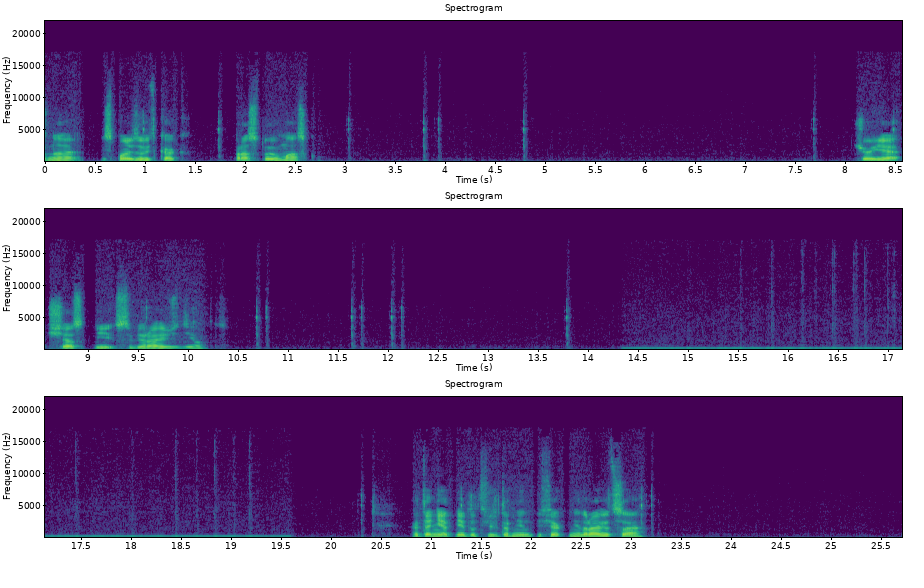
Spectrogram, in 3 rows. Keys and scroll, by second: 16.2 ctrl+z.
